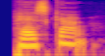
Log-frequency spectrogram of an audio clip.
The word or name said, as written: pasgang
